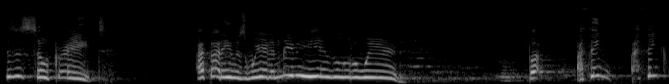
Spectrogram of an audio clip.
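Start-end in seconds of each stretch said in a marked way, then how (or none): 0.1-1.1 much higher, slow awed wow; lightly voiced childlike awe; wonder. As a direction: savor the amazement. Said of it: "I've become more".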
